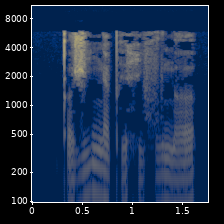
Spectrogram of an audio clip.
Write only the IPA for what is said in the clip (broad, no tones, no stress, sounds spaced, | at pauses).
kʼ ʌ ʒ i ŋ æ pʰ ɪ h i f u n̪ ʌ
